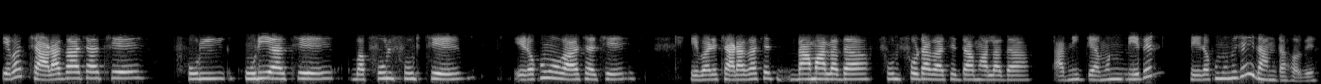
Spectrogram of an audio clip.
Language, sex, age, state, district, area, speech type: Bengali, female, 30-45, West Bengal, Darjeeling, rural, conversation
